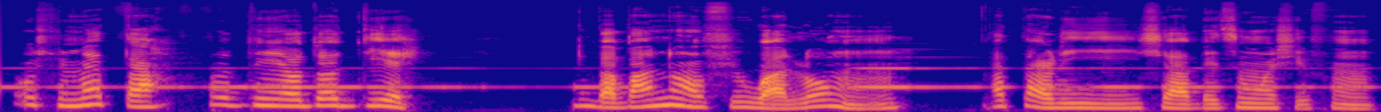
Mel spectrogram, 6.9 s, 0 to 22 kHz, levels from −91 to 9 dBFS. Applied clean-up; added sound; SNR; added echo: neural mask model RNNoise.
